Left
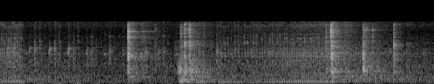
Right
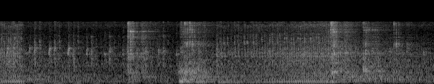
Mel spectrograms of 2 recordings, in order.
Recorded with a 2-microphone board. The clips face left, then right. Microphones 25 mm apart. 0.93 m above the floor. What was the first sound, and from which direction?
A door slam, 65° left (ahead or behind).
